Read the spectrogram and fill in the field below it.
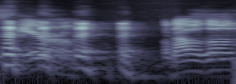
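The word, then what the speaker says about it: Keith Arem: Hey, man, I used to call Keith Areem. It's Aram.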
